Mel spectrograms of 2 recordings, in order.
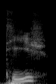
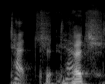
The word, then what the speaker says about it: Tetch: Because like Blackbeard, because they called him like Tej, or I forget how you say it. Tetch.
